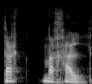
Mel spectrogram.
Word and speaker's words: Taj Mahal: ¿Conocéis el Tal Mahal? Sí, claro. Taj Mahal, que no lo pronuncio, He dicho Tal Mahal y tal no es, es Mahal.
